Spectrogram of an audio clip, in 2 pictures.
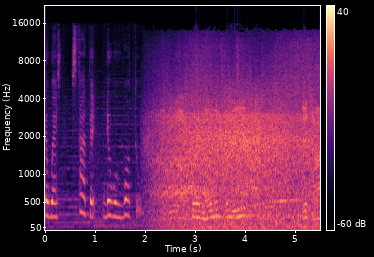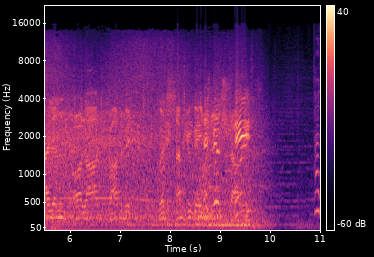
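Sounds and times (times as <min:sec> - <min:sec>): faint wavering drone: 0:01.9 - 0:10.2
warplane engines roaring: 0:01.9 - 0:10.3.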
